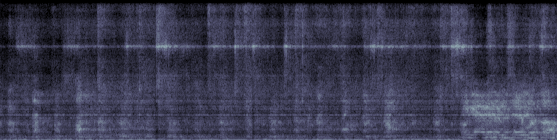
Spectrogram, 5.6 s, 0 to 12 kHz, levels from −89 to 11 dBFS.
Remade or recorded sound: remade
